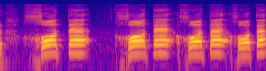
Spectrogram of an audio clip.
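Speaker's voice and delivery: खोत with a heavy ख, then lips drawn back for a thin त; heavy ख, thin त, lips pulled back; light ta after heavy kha. Shown as a demonstration. Teacher drilling खोत with a thin ta. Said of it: "होंठ पीछे कर लेंगे".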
